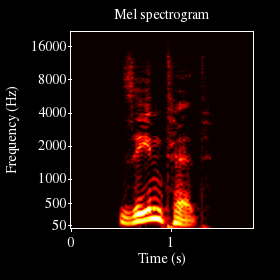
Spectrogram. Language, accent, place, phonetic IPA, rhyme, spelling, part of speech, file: German, Germany, Berlin, [ˈzeːntət], -eːntət, sehntet, verb, De-sehntet.ogg
- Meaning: inflection of sehnen: 1. second-person plural preterite 2. second-person plural subjunctive II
